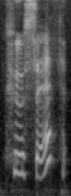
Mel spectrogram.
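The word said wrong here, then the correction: Cù-sìth: which is the black dog. – Is it the Cushy? – Oh, probably. Thank you.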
